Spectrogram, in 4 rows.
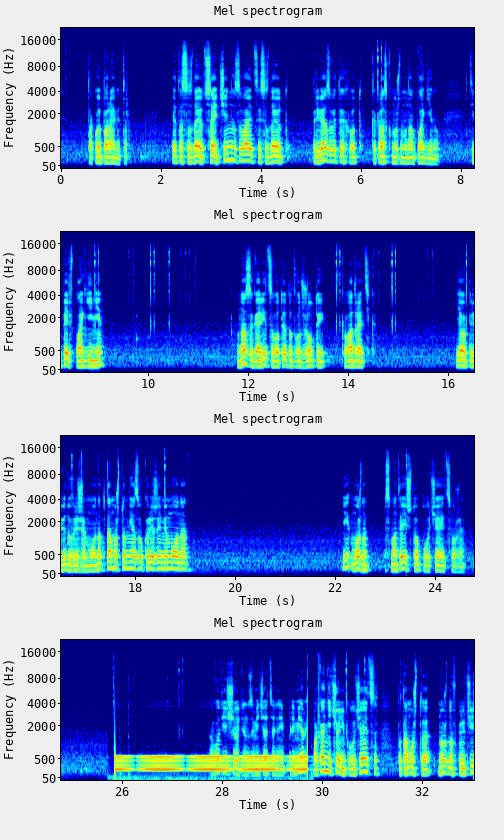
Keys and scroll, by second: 25.4 space.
